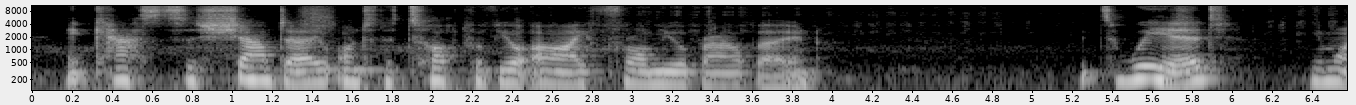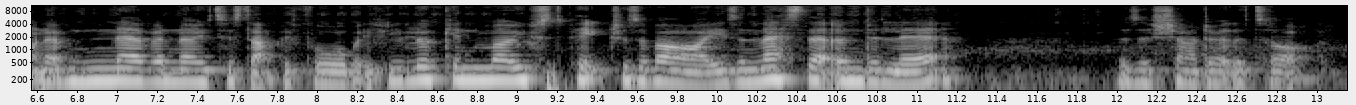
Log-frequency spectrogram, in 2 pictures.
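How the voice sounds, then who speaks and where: A woman talks in a fairly low pitch. Her voice is somewhat breathy. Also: fairly even intonation, moderate pace. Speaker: art teacher. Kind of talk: tutorial.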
